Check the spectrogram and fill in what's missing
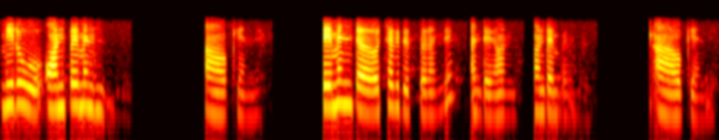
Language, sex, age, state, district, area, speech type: Telugu, female, 18-30, Telangana, Adilabad, urban, conversation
